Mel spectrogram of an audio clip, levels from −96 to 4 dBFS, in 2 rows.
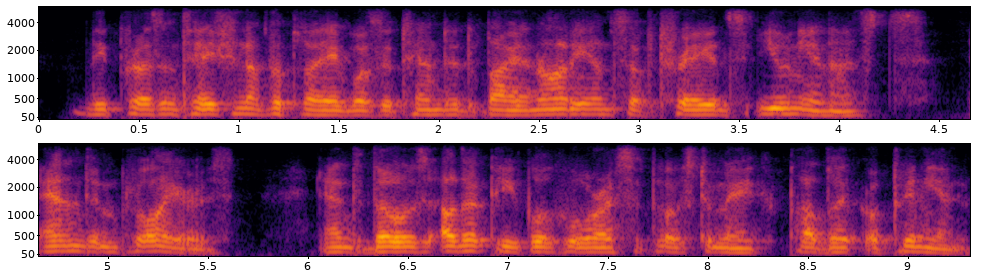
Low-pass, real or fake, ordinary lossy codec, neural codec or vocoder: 5.4 kHz; fake; Opus, 16 kbps; codec, 24 kHz, 3 kbps, HILCodec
